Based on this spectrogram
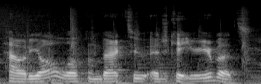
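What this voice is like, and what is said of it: Put-on Texan accent. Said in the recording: “bringing up the Texan speak”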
